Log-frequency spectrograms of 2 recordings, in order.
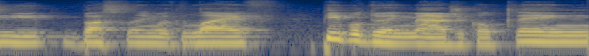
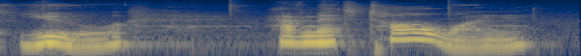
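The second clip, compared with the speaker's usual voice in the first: slow gnome woman character voice; 4 dB quieter than usual. Voicing a gnome woman in a witch hat who stops a player: gnome woman voice. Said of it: "she goes".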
